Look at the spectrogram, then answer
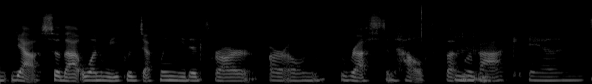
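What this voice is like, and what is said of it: Voice affected by a cold. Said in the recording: “can hear it in my voice, ... I'm kind of coming down with a cold right now”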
